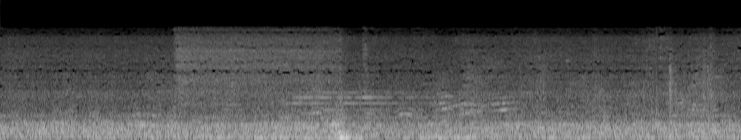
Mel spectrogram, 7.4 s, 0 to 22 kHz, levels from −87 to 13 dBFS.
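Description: Everyday sound with a grainy, hissy treble and roughened, smeared detail throughout, the plainly audible damage of Vorbis compression, likely at a low bitrate around 30 kbps. A spectrogram shows nothing above 10.5 kHz and speckled, blotchy texture in the upper bands. At 6.56 to 6.59 s a single loud pop, likely a voltage spike, stands about 10 dB above the surrounding sound, a narrow spike on the waveform and a thin vertical stripe across all frequencies on the spectrogram, with the sound continuing underneath.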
